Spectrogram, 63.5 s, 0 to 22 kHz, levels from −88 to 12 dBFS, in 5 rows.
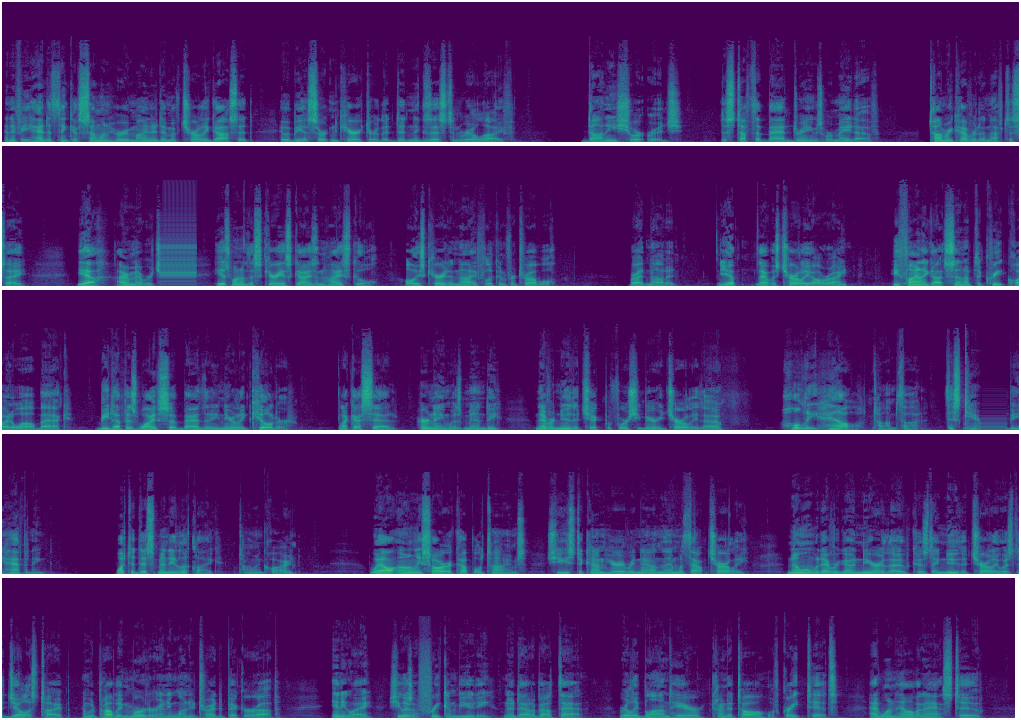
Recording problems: audio freezing; at 15 s and at 38 s

